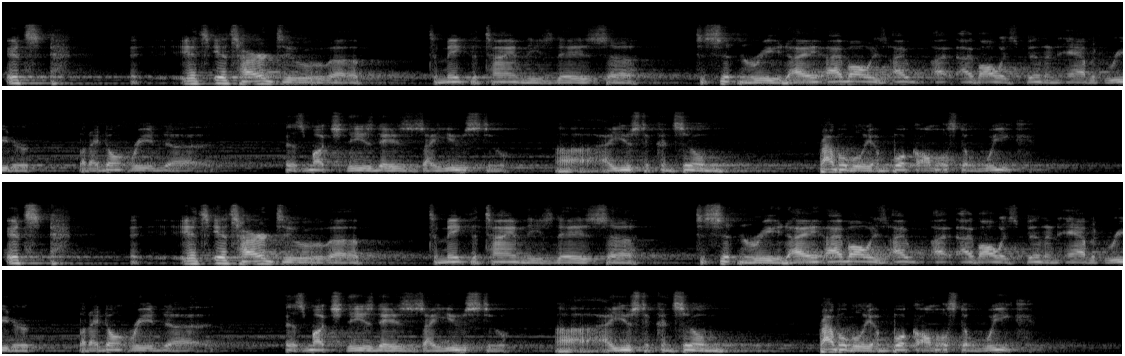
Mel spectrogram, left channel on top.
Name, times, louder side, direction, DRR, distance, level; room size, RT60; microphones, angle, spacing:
voice 1, 0.0-0.7 1.3-3.6 4.3-6.4 6.9-11.5 12.0-13.3 14.0-16.3 16.7-18.5 19.4-21.7, right 2 dB, 20° right, 15 dB, 0.6 m, -28 dB
sound 1, 5.9-21.1, equal, 70° left, 3.5 m, -54 dB
28.0 x 26.5 x 6.0 m, 2.8 s
head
